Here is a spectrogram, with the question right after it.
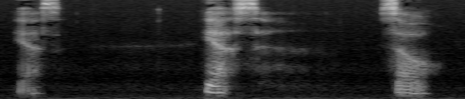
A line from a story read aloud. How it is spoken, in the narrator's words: the dying man murmured slowly, with long pauses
